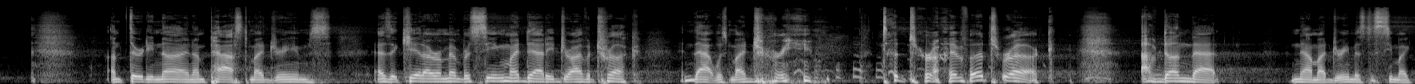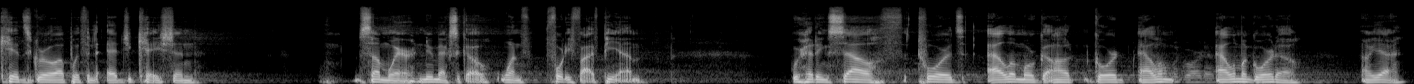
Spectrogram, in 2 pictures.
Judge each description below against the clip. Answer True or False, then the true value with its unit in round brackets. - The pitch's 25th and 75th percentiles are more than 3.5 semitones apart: False (3.1 semitones)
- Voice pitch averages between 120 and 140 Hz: False (110 Hz)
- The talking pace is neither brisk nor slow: False (115 wpm)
